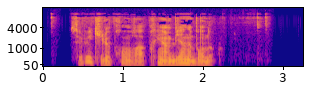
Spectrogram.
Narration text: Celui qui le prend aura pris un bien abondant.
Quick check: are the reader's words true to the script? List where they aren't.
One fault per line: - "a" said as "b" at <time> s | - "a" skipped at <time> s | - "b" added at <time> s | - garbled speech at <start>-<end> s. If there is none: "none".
none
